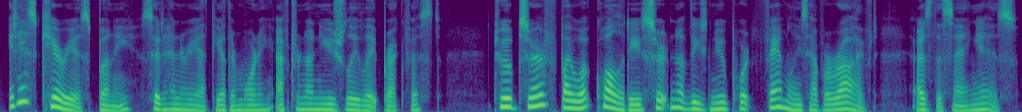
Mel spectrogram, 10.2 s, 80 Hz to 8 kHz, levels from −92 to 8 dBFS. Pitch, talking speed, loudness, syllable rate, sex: 160 Hz, 175 wpm, -20 LUFS, 5.8 syllables/s, female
